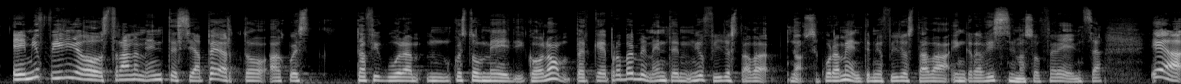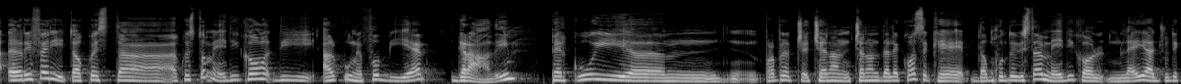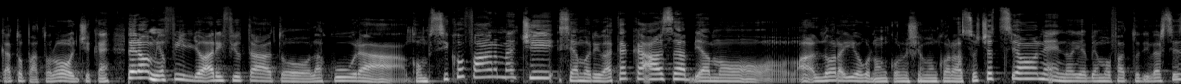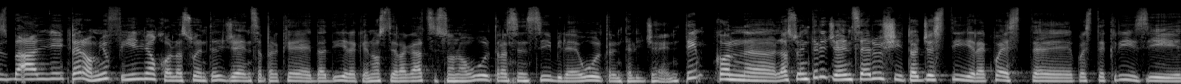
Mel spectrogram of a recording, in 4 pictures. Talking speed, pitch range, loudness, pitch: 145 wpm, 155-215 Hz, -22 LUFS, 175 Hz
